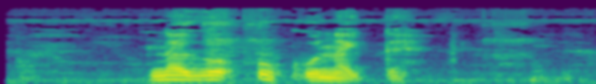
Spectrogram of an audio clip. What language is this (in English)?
Nüpode Huitoto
